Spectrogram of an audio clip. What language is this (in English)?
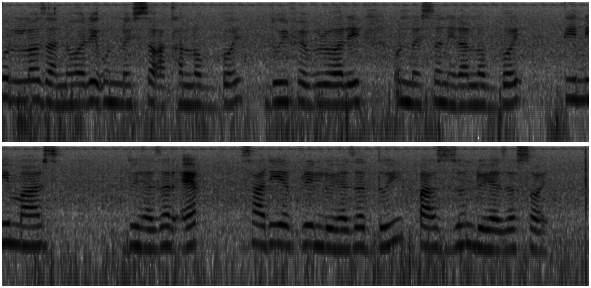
Assamese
